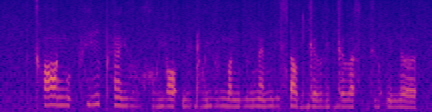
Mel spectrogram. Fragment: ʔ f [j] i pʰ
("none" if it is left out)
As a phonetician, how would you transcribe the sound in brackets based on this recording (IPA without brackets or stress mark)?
j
